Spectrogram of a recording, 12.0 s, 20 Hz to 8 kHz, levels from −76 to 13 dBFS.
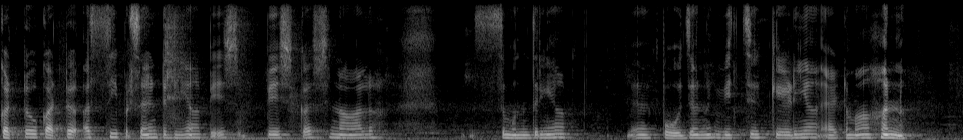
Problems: constant background noise, background conversations at intervals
